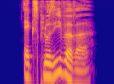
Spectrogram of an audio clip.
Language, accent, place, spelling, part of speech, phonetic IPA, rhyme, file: German, Germany, Berlin, explosivere, adjective, [ɛksploˈziːvəʁə], -iːvəʁə, De-explosivere.ogg
- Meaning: inflection of explosiv: 1. strong/mixed nominative/accusative feminine singular comparative degree 2. strong nominative/accusative plural comparative degree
